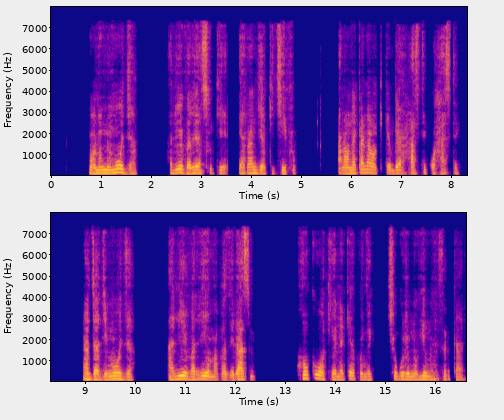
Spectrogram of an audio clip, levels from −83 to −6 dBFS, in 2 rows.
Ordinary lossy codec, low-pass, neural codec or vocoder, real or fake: AAC, 32 kbps; 7.2 kHz; codec, 24 kHz, 1 kbps, SNAC; fake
